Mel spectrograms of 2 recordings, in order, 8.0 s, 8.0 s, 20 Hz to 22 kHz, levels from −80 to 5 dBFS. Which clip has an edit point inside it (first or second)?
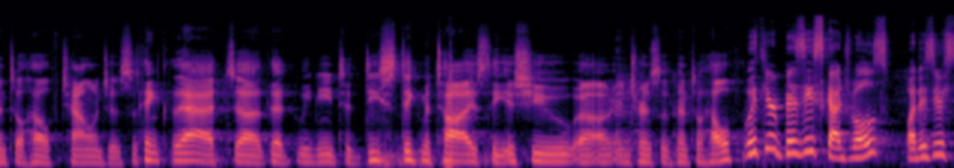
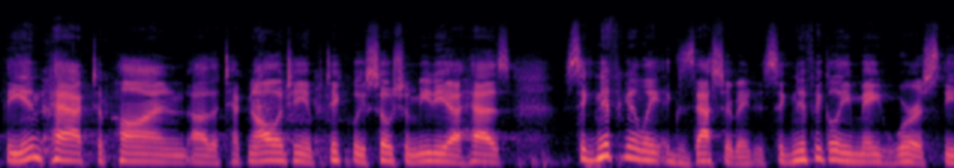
first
